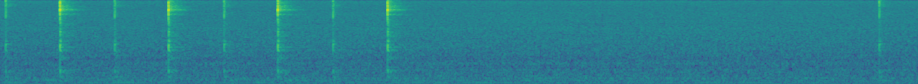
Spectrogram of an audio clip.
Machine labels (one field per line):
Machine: valve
